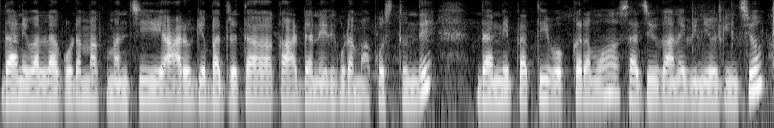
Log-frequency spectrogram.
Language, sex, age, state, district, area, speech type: Telugu, female, 30-45, Telangana, Warangal, urban, spontaneous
